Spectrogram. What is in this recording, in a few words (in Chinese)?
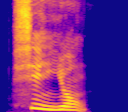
"信用", Chinese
